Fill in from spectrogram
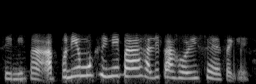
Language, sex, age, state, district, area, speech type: Assamese, female, 18-30, Assam, Majuli, urban, conversation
